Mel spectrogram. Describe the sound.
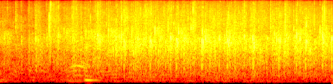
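A crowd applauds steadily, a dense, even patter of many hands clapping that holds at a consistent loudness for the whole stretch, with a brief faint voice sound early on.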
